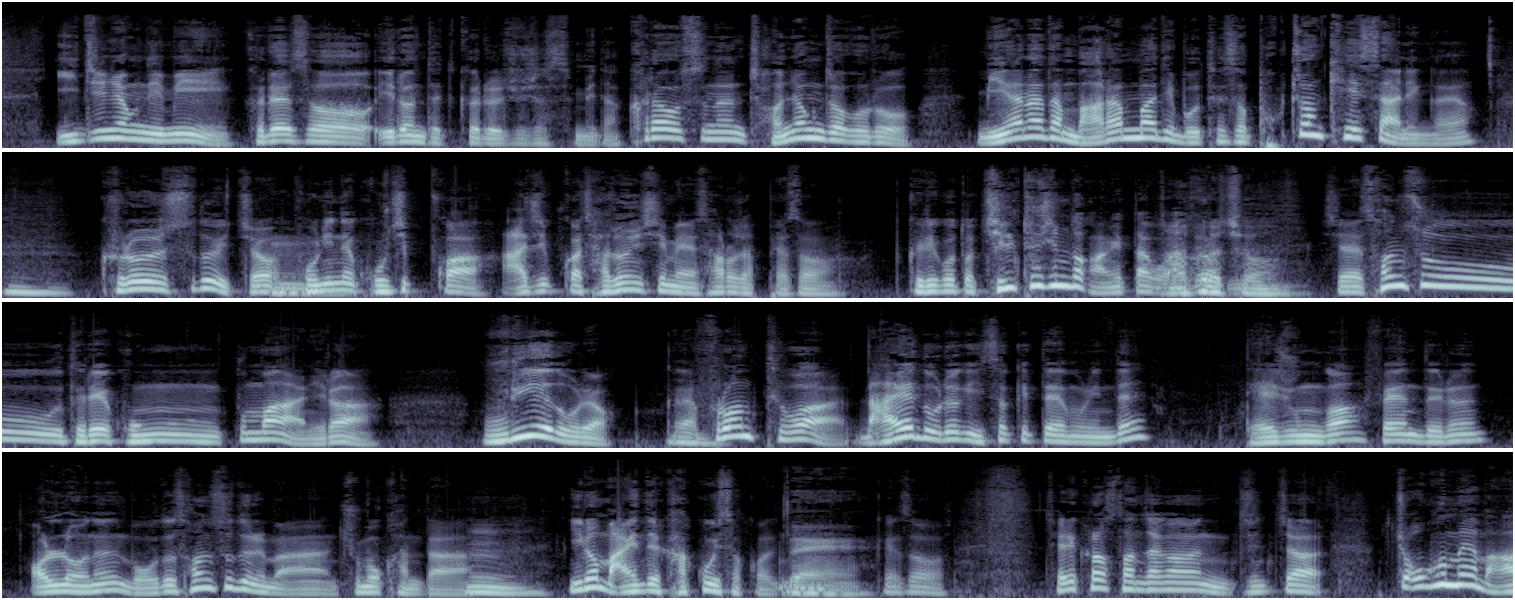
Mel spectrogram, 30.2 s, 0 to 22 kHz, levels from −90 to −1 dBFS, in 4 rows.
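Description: From 0.10 s to 30.22 s, clock slip clicks form a soft, evenly spaced rattle roughly every 20 ms, likely from unsynchronised device clocks; unlike random crackle, they vanish in pauses.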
